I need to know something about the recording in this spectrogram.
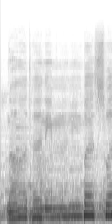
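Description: Man singing a Malayalam Christian devotional song into a microphone over electronic keyboard accompaniment. He holds one long note, then starts a new phrase near the end.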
